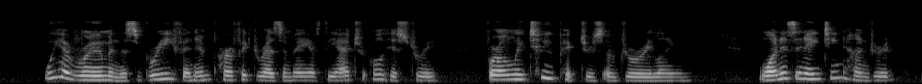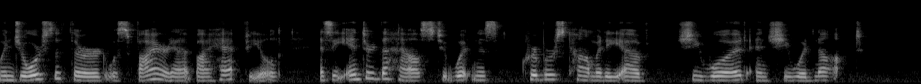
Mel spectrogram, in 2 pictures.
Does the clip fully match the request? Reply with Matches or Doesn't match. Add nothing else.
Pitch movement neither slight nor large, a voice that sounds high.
Matches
